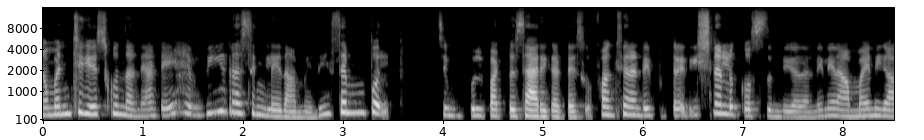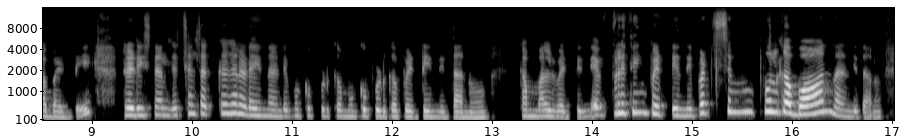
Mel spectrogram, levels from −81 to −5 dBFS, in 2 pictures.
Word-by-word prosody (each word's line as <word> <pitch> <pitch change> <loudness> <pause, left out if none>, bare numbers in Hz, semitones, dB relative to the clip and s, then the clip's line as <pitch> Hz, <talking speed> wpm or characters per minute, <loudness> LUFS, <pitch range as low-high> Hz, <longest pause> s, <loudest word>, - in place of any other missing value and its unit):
మంచిగా 275 +2 +3
ఎసుకుందండి. 230 -7 -2
అంటే, 220 +1 -5 0.2
heavy 270 +4 -4 0.2
dressing 290 -6 0
లేదు 190 -1 0
ఆమెది, 170 +7 -6 0.2
సింపుల్, 310 -2 +3 0.6
సింపుల్ 215 -1 -3
పట్టు 205 0 +1
శారీ 195 -2 +7
కట్టేసు 175 0 -2
ఫంక్షన్ 245 +1 +2
అంటే, 225 - -2
ఇప్పుడు 200 -3 -23
ట్రెడిషనల్‌ 275 +5 +1
లుకొస్తుంది 205 -6 -5
గదండీ! 170 +2 -6
నేను 215 -2 -1
అమ్మాయిని 205 +3 -2
గాబట్టి, 175 -4 -3 0.4
ట్రెడిషనల్‌గా 230 -1 +1
చాలా 285 -1 -2
చక్కగా 290 +3 0
రెడీ 235 -3 +1
అయిందండి. 200 -2 -4
ముక్కుపుడక, 205 -1 -9
ముక్కుపుడక 190 0 -3
పెట్టింది 180 -1 -3
తను, 165 -1 -2 0.5
కమ్మలు 195 -1 -1
వేట్టింది, 175 +1 -6
ఎవరీథింగ్ 300 +5 0
పెట్టింది. 225 -5 0
బట్, 300 0 +2
సింపుల్‌గా 335 -1 +5
బావుందండి 255 - +6
తను. 170 - -8
220 Hz, 135 wpm, -25 LUFS, 190-275 Hz, 0.6 s, శారీ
